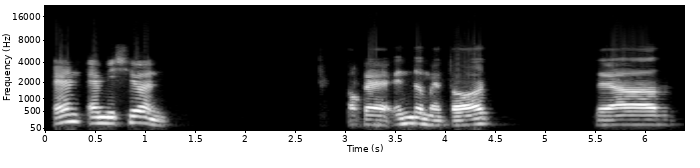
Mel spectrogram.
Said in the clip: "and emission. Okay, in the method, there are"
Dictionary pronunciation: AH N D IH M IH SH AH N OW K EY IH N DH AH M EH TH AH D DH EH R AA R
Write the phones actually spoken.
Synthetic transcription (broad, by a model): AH N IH M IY S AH N OW K EY IH N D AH M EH T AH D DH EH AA R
